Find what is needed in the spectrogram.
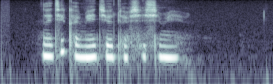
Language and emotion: Russian, neutral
